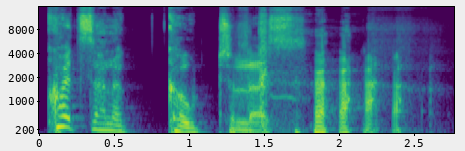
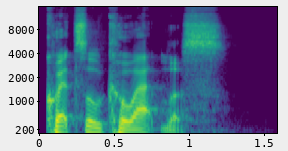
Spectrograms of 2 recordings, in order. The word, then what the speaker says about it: Quetzalcoatlus: The Quetzalcoatlus. – Close. It's actually, it's not too bad. It's the Quetzalcoatlus.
